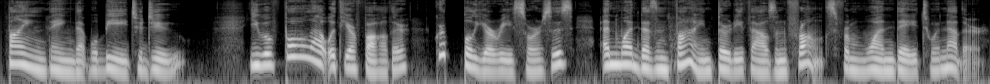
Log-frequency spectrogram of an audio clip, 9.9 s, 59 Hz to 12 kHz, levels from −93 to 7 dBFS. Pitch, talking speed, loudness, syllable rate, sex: 165 Hz, 180 wpm, -18 LUFS, 4.8 syllables/s, female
